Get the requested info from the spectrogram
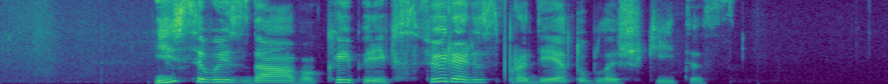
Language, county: Lithuanian, Alytus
